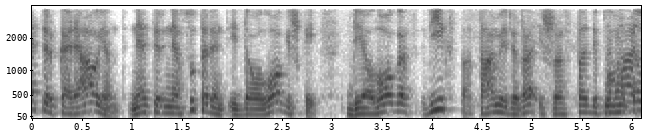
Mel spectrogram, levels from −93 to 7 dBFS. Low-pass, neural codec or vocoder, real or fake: 3.6 kHz; none; real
